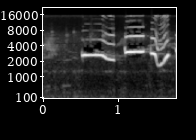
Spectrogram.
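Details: Oriental magpie-robin in strong fighting-style song, meant to make other magpie-robins sing and get agitated. A long, slightly falling pure whistle is followed by a steady high whistle and a quick twisting note.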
